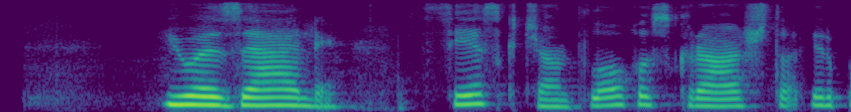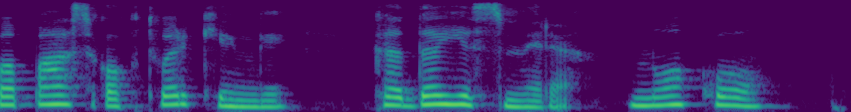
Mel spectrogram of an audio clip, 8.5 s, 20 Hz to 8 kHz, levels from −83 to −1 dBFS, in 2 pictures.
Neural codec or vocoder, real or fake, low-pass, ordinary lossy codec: codec, 16 kHz, 2 kbps, X-Codec, WavLM features, trained on Multilingual LibriSpeech; fake; 7.2 kHz; Opus, 64 kbps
